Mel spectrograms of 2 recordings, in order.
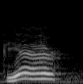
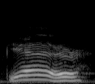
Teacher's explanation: the vocative chant goes put a high on the stressed syllable put a low at the end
